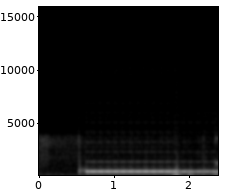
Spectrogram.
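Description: A telephone ringback tone sounds loudly and steadily, starting abruptly after a brief click while calling someone's phone, holding a constant pitch alone.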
